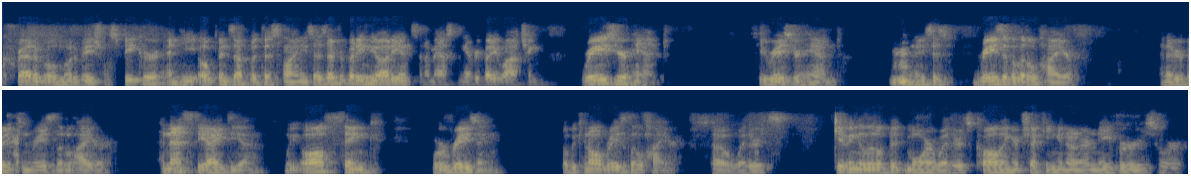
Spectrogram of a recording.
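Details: Adult man speaking; typical speech.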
